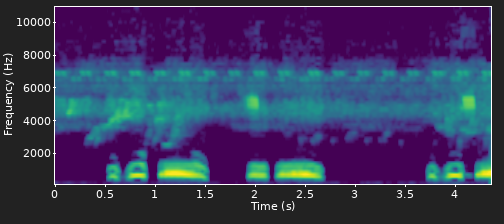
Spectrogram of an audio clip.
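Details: Spotted dove call used as a lure for trapping: low, hoarse cooing phrases, each with two short rising notes and then a longer drawn-out coo, repeated about every two seconds, with the next phrase starting just before the end.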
